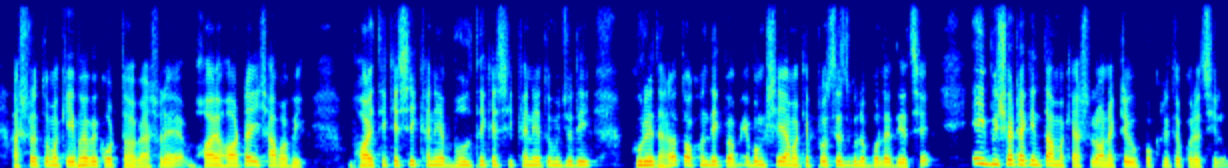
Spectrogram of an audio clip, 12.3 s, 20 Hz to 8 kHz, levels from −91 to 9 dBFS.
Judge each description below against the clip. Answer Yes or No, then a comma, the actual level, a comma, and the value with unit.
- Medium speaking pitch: Yes, medium, 175 Hz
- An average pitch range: No, narrow, 1.7 semitones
